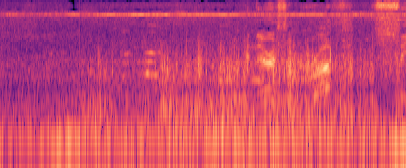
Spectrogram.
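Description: Car ferry under way in choppy water: a steady low rumble of the vessel's engines mixed with wind buffeting the microphone.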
